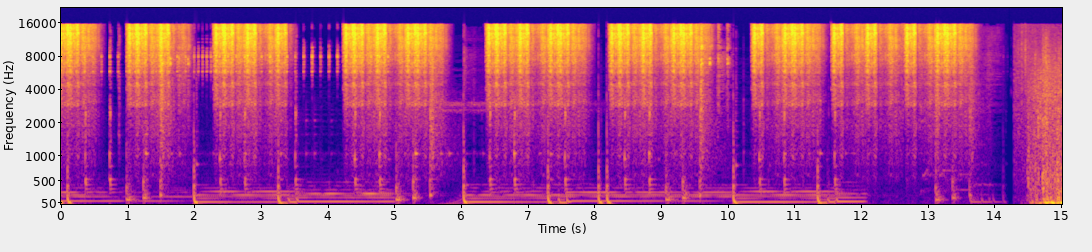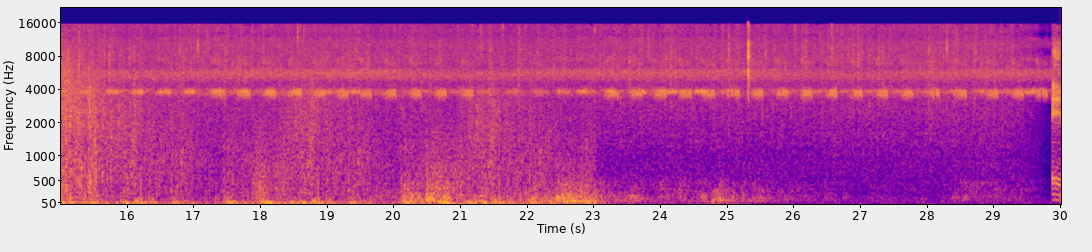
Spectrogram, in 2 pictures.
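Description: Background music for the first half, then from about halfway a thunderstorm sound effect: rain with rolling thunder, loudest soon after it starts and again a few seconds later, then easing off.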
